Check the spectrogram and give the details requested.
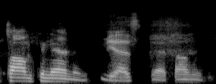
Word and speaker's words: Tom Cunanan: I call him Tim, I call him Tom. It's Tom Cunanan.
